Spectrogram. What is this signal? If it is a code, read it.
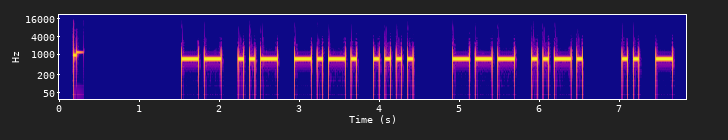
Morse code, heard as a keyed tone, about 17 wpm, 700 Hz. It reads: MUCH OF IT
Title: Sentences from Top 400 Words 17wpm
